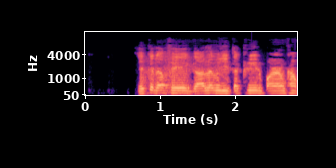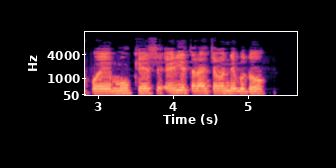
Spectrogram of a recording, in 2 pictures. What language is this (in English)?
Sindhi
